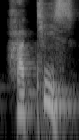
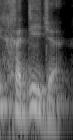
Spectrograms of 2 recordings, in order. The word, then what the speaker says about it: Khadija: In Turkish, some people spell it H-A-T-I-C-E. I would say Hatis for that. No, it's actually Khadija.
